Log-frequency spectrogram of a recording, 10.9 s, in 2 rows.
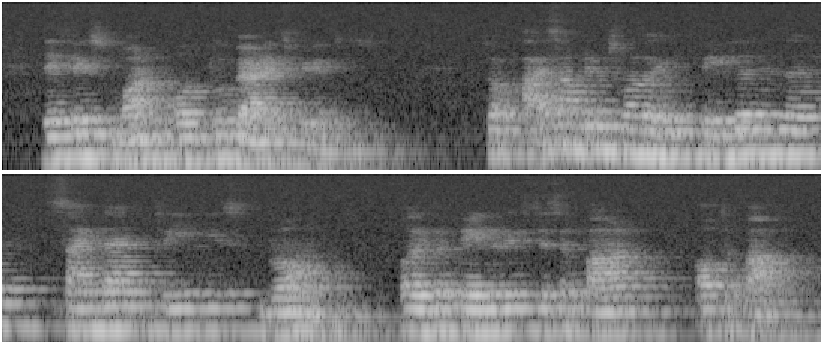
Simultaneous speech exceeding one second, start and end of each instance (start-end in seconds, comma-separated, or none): none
